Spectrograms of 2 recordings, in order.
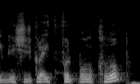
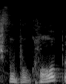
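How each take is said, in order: First: Low, soft Dutch-accented line, club said as klub; general Dutch accent. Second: Football club said as klub; Dutch pronunciation. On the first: Showing the Dutch accent to chat, low and soft. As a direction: Dutch manager voice, club with a u vowel. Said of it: "just do a general Dutch accent and say". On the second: Showing how the manager says "football club", Dutch u vowel. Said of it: "like this". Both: Shown as a demonstration.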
